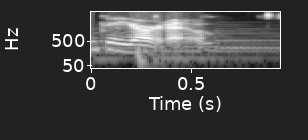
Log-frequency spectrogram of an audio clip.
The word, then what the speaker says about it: Gallardo: Kamela Gallardo. – Gallardo. – Gallardo. Rick can say it much better. He rolls his R beautifully, but that's how I, the American, pronounce it.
